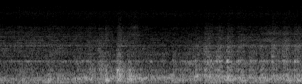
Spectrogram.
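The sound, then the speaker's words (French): A train to Paris rolls steadily along the rails, a continuous low rumble with faint rhythmic clacking and a thin tonal whine above, with no voices. “je suis montée dans le train pour Paris et changé de numéro de téléphone”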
